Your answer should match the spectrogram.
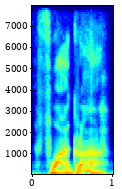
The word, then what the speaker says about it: foie gras: And yes, it's pronounced foie gras.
